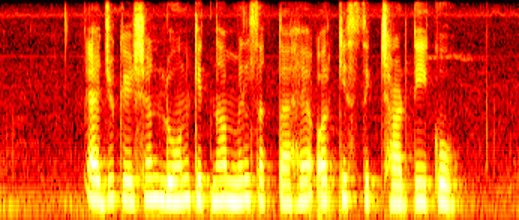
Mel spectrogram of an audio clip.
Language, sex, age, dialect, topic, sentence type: Hindi, female, 18-24, Garhwali, banking, question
